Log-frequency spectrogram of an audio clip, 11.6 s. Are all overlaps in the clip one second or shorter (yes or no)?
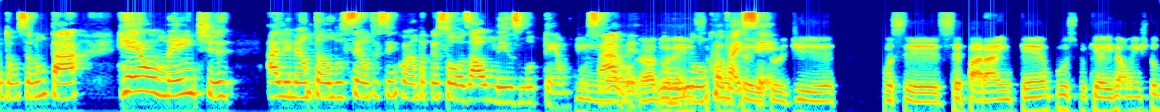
no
